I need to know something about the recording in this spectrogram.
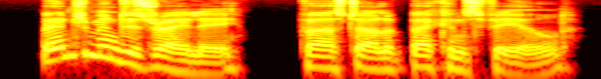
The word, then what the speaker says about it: Beaconsfield: disraeli first our love beckons field war Beaconsfield as he pronounced it 21st of December 1804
